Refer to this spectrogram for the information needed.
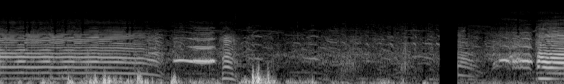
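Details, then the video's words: Magellanic penguin giving its mating call on Magdalena Island in the Magellan Strait, Chile: loud, harmonic honking brays with pulsing, throaty bursts, a brief silent break near the end, then a final rising honk. "Penguin honking mating call"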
